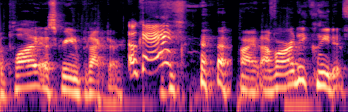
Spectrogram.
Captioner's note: laughing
